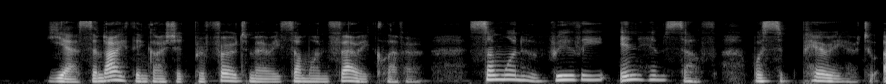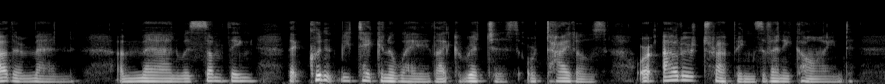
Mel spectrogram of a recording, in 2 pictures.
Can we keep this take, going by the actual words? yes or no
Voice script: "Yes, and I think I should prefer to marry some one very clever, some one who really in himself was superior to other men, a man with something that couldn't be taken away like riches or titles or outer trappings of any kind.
yes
